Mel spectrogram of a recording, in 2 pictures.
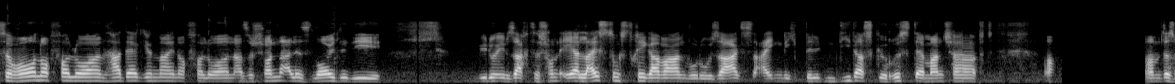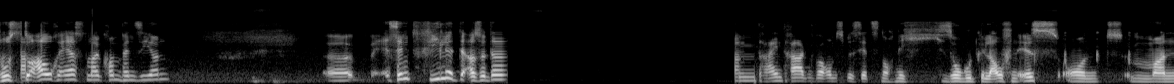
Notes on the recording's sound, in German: Nebenbei hatten wir eine Premiere beim MillernTon. Fuhr während unseres Gespräches im Auto.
